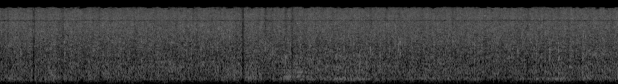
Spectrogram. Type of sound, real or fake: real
